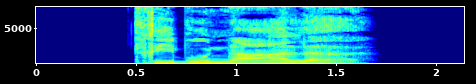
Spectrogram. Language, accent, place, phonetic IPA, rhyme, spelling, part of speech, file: German, Germany, Berlin, [tʁibuˈnaːlə], -aːlə, Tribunale, noun, De-Tribunale.ogg
- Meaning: nominative/accusative/genitive plural of Tribunal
